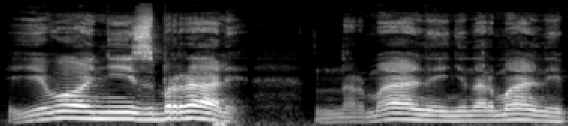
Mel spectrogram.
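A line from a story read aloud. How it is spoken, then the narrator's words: Grumbling mutter. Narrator (Russian): пробурчал кто-то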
